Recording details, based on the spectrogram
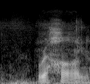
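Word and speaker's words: Rehan: Y yeah he's Rahan. I need to get the pronunciation of his name correct.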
